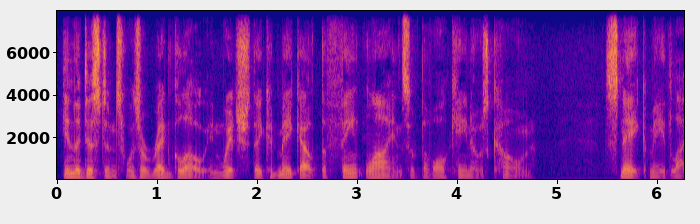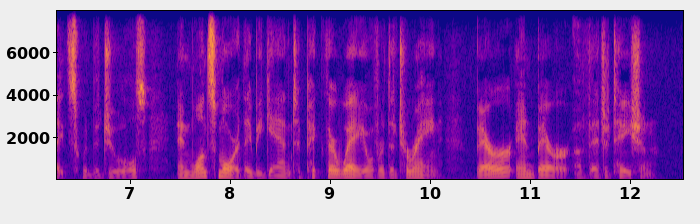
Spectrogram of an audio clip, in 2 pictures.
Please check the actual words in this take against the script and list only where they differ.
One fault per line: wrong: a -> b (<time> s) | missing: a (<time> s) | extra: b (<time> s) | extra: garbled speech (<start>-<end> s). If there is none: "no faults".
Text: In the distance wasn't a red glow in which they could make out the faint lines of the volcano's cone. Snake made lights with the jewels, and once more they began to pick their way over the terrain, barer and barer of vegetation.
wrong: wasn't -> was (0.7 s)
